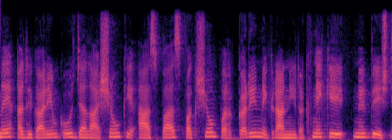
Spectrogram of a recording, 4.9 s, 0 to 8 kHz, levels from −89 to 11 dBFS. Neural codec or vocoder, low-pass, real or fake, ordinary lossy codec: codec, 16 kHz, 0.5 kbps, X-Codec, HuBERT features, trained on LibriSpeech; 7.2 kHz; fake; none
